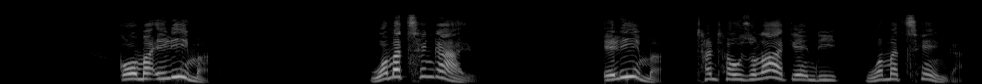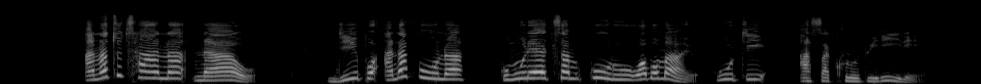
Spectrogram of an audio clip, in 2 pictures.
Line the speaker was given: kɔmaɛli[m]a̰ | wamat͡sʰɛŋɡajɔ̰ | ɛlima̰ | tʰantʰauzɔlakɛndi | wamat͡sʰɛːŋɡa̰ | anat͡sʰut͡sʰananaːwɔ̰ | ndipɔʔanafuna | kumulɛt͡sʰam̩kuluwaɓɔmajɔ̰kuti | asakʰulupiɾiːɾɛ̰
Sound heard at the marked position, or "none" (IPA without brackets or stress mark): m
